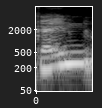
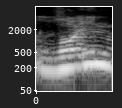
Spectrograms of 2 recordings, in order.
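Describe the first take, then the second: First: The first vowel is an open a sound. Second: The first vowel is a rounded o sound. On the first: The speaker calls it wrong. "এটা গাইন উচ্চারণ না করে" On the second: The speaker calls it right. "বলার সময় গইন বলবেন"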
